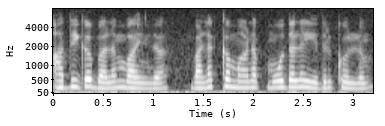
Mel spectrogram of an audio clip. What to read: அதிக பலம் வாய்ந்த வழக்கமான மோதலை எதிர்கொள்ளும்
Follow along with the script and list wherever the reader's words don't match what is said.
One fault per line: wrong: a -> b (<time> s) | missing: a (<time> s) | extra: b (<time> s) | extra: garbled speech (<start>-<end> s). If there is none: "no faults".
no faults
